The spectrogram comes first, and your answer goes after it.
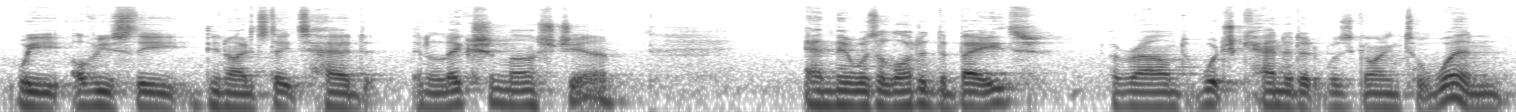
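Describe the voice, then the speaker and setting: A New Zealand man hosts a casual livestream Q&A, reading donor comments hesitantly with many ums and restarts. His voice sits on the low side with a darkish tone, fairly even intonation and a moderate pace. A little hiss or hum is audible.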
